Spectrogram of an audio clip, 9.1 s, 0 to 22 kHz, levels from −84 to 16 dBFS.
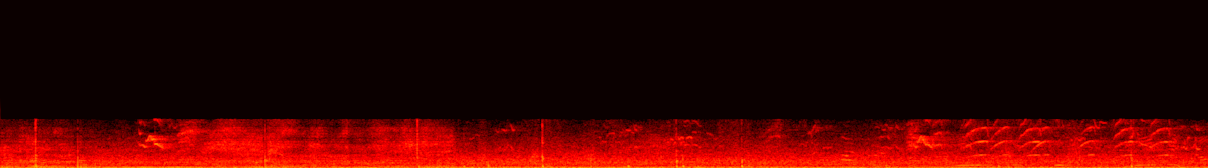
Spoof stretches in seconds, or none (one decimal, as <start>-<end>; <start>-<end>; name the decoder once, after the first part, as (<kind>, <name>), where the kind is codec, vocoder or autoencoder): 0.0-0.7 (codec, SNAC); 1.6-3.4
